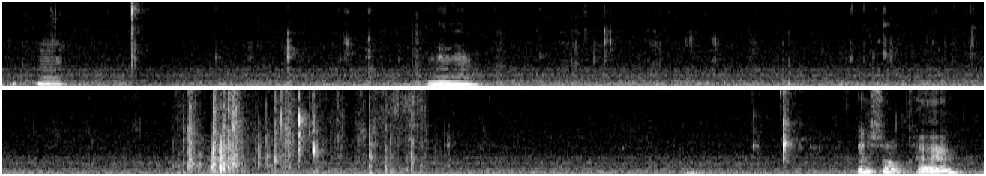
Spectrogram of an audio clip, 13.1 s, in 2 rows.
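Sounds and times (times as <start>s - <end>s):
faint steady hum: 0.0s - 13.0s
crunchy chewing: 1.4s - 9.6s.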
